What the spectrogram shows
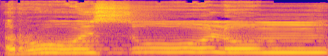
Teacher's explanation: didengungkan atau ditahan suaranya dua ketukan atau dua harakat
